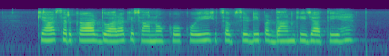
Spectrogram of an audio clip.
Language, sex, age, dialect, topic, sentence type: Hindi, female, 25-30, Marwari Dhudhari, agriculture, question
